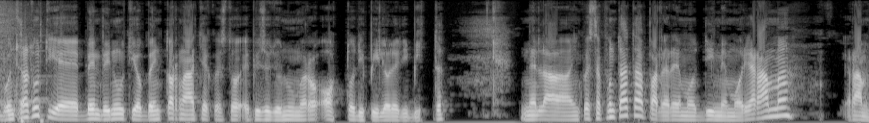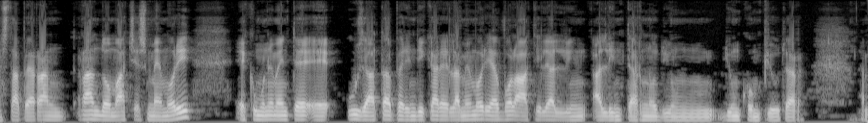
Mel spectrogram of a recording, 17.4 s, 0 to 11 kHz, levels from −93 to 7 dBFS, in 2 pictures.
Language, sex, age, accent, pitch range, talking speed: Italian, male, 30-49, native, 95-115 Hz, 150 wpm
